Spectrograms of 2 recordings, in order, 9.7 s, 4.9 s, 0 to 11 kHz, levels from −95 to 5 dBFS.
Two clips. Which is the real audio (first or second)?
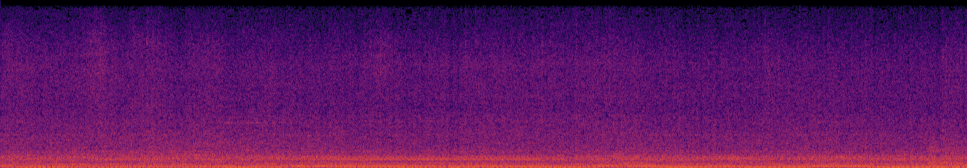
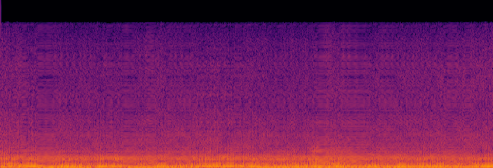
first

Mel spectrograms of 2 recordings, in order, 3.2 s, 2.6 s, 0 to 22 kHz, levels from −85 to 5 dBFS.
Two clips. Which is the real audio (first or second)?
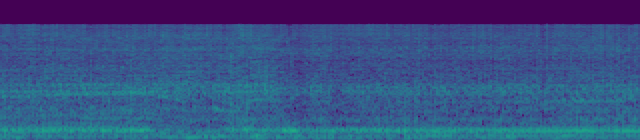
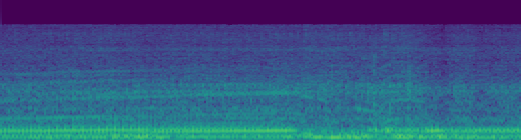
second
